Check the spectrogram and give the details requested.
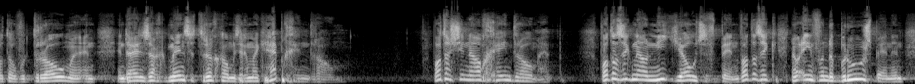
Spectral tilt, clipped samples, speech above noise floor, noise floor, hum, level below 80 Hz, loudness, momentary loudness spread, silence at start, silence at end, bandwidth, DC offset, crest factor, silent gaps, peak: -4 dB/octave; 0.1%; 43 dB; -55 dBFS; none; -50 dBFS; -11 LUFS; 11 LU; 0 s; 0 s; 16.5 kHz; under 0.1%; 12 dB; none; 0 dBFS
